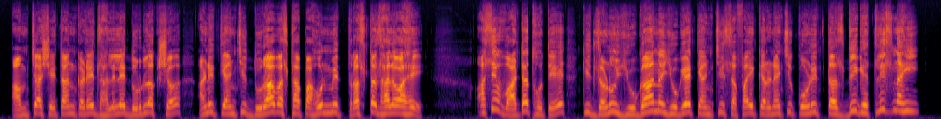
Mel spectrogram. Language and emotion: Marathi, angry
